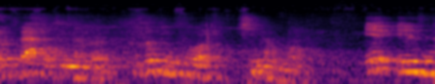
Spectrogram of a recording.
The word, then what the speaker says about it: quilombo: Quilombo, with a Q, quilombo.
